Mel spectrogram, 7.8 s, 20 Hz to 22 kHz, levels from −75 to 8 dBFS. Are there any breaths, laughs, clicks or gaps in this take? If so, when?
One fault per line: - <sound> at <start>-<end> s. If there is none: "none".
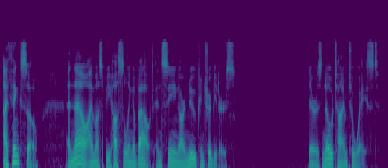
none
